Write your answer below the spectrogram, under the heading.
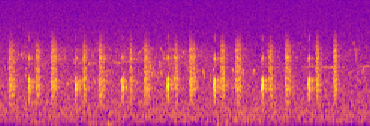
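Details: Red-legged partridge in the Sierra de Andújar, a rhythmic chuffing series of harsh notes repeated about every half second to second, steady and grouped, with quiet background.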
